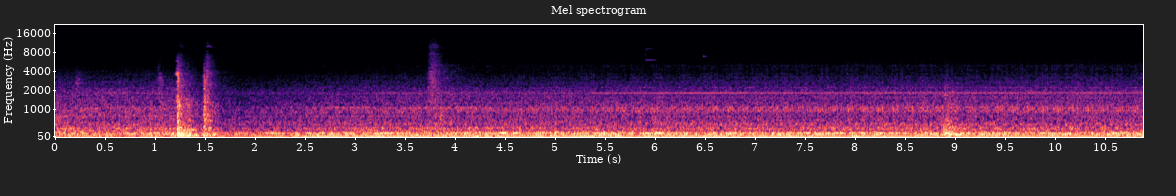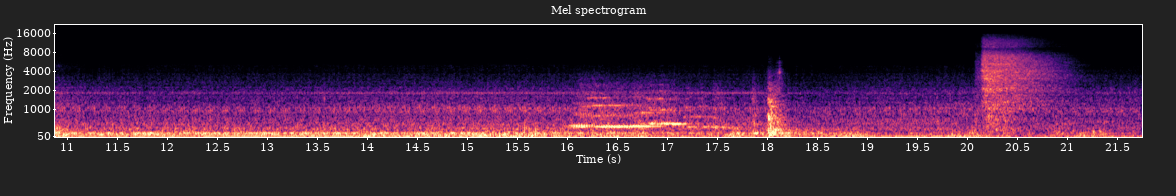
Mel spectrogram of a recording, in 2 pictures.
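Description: Diesel engine of a heavy tilt-bed flatbed truck running steadily while it unloads a bundle of wooden roof trusses. There are a couple of sharp knocks about a second in as the bundle comes off the bed, and a short burst of air-brake hiss near the end.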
